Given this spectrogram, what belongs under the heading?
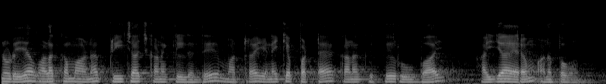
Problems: none marked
